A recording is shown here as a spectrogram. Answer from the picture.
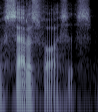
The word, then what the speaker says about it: satisficer: And in particular, you draw on this distinction in the literature between people who are maximizers and those who are satisficers.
